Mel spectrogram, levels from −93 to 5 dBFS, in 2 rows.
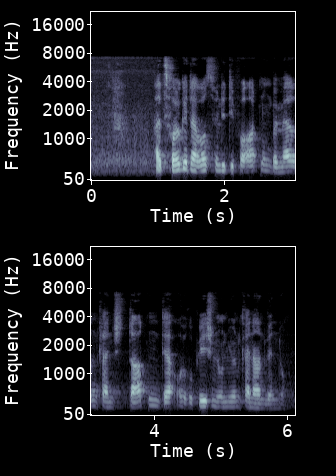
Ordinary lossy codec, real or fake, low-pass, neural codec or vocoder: none; real; 7.2 kHz; none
